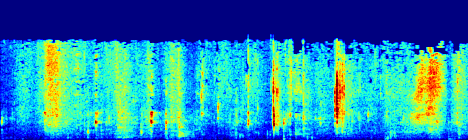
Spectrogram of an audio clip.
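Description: Close-miked chewing and eating noises from people at a meal: soft, irregular mouth clicks and crackly chewing, with one sharper click a little after three seconds.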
